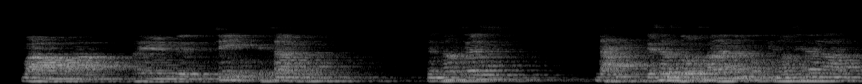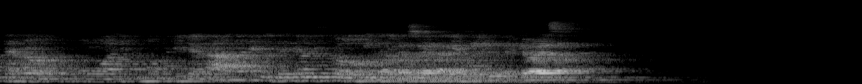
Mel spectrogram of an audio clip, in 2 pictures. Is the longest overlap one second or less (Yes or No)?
No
